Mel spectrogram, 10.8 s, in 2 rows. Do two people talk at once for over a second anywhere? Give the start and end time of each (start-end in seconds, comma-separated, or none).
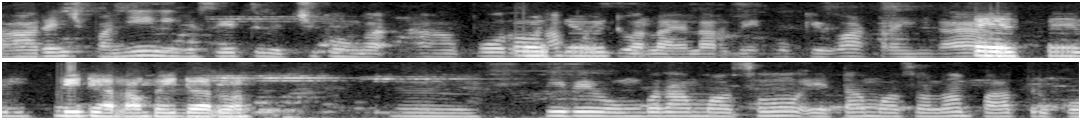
none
